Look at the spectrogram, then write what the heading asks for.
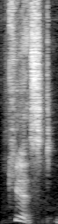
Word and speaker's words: kissed: Kissed, that means that somebody already did it, so it's in the past. So we add ed, but the ed doesn't say duh, it says tuh, right?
